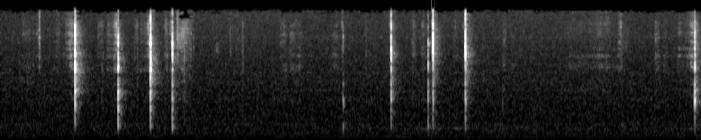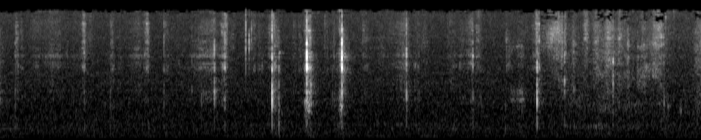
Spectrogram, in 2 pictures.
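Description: Quiet, irregular sharp clicks with faint rubbing between them, from a fingertip spreading thermal paste across a CPU's metal heat spreader.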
